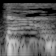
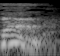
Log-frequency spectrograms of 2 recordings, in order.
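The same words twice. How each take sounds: First: It starts with a hard t sound. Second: It starts with a soft th sound. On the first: "אתה בדגושה" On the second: "ואחר כך אתה רפויה"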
